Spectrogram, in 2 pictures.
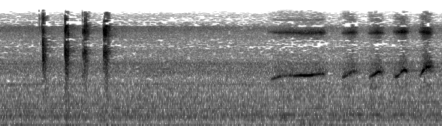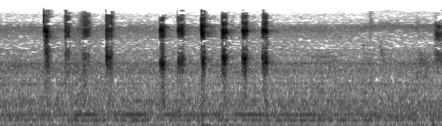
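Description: A small songbird singing: a few sharp high chirps, then a short run of rising whistled notes and a quick series of high chirps, over a steady background hum.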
